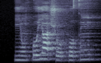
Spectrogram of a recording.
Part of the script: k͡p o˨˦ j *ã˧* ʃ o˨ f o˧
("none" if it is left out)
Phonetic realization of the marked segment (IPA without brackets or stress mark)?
ã˦˨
